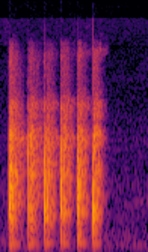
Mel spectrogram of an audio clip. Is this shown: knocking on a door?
yes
